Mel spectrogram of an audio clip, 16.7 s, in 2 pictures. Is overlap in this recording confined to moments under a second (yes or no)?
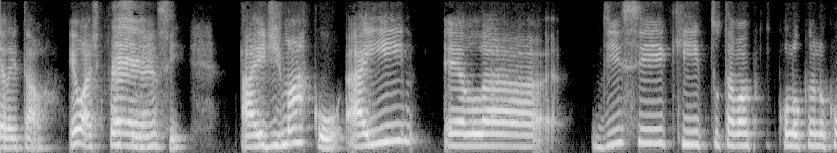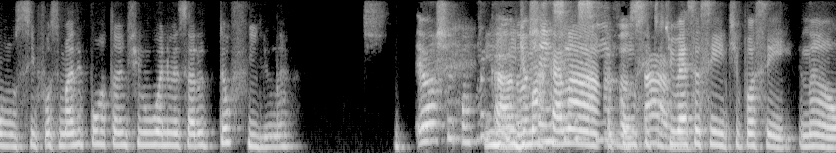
no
